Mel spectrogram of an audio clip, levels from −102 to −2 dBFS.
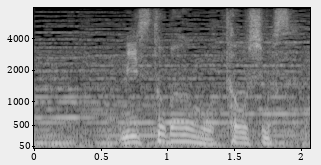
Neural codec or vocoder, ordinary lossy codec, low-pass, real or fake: none; none; none; real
